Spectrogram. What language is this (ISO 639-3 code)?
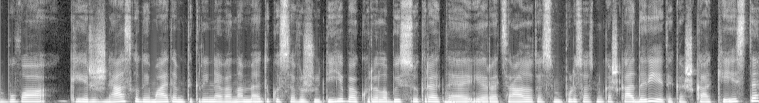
lit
